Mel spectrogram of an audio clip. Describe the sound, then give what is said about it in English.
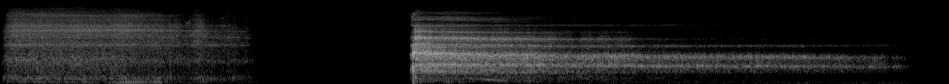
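A deep breath drawn in and let out: a soft, breathy rush lasting a couple of seconds, a short silence, then a longer, stronger exhale that slowly fades away, with no talking. “let's take a deep breath”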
